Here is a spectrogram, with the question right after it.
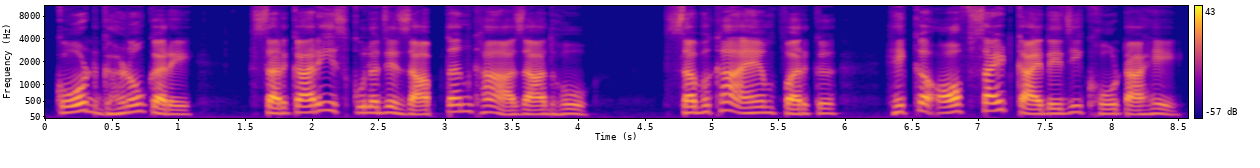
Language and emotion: Sindhi, neutral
